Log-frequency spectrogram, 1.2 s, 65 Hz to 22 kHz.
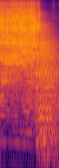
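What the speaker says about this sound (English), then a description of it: "I'm gonna take my spin jack and pick this thing up, make sure it's sitting nice and tight" A spin jack cranks up a transfer case skid plate under a 2005-or-newer Toyota Tacoma: a continuous, loud, close grinding and whirring that carries through the whole short stretch.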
